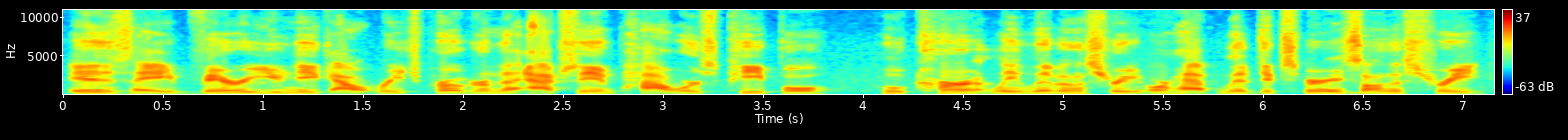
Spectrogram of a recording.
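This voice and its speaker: A man co-leading a training demonstration, explaining in measured, articulate, long sentences in a conversational way. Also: mid-range voice, a bit bright. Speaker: outreach program manager, co-trainer.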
